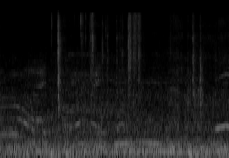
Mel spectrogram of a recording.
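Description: Steady low rumble of car engines in slow, queued traffic, heard from inside a car, with a person's voice rising and falling over it.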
